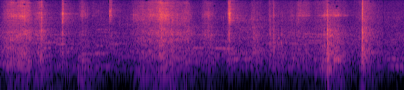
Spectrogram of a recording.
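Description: Craft knife blade drawn through a leather strip against a steel ruler on a cutting mat, in several short scratchy strokes, with a few sharp clicks in between.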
